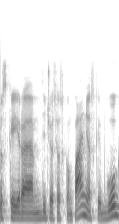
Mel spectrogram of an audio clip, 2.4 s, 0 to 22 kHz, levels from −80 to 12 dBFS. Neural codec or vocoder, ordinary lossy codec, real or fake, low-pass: none; Opus, 64 kbps; real; 7.2 kHz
